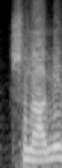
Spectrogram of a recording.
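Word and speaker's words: tsunami: नाम ई ई मैं इसमें यहां पर पति साइलेंट है तो इसको सुनामी नाम से बोला जाता है तो यहां पर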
